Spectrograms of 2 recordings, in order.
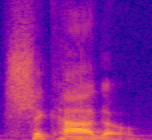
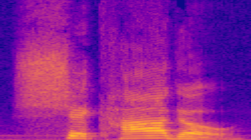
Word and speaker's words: Chicago: spelled with CH and are also pronounced with a sound words like chef and the city of Chicago okay having said that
